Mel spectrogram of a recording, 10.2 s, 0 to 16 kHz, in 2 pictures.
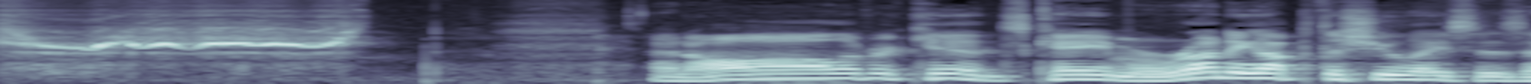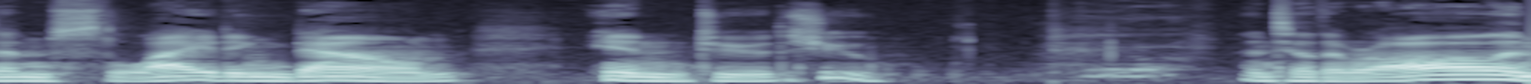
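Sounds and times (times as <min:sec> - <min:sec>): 
loud sustained human whistle: 0:00.0 - 0:01.3
speech: 0:02.2 - 0:08.2, 0:09.2 - 0:10.1.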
